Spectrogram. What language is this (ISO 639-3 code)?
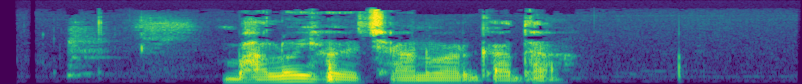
ben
